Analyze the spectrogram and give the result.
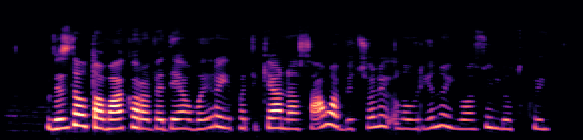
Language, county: Lithuanian, Kaunas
